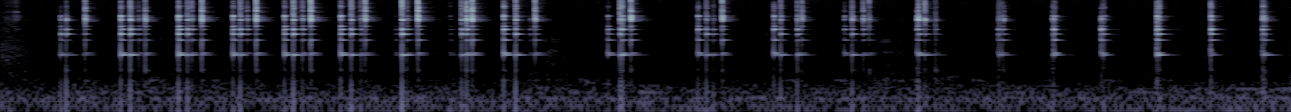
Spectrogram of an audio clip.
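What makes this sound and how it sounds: An empty white ceramic coffee mug with a sunflower print is tapped and scratched close up with long dark-painted nails. Bright, high-pitched clinks come in quick, irregular bursts, each ringing only briefly, with faint scratching between the taps.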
